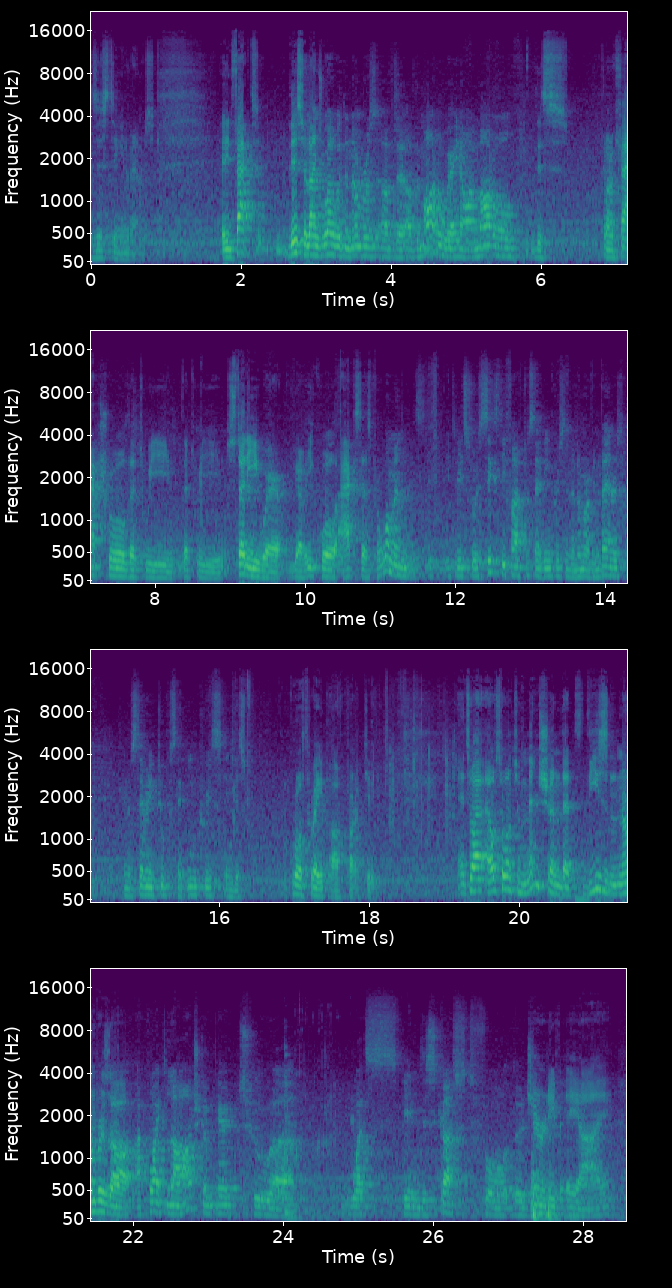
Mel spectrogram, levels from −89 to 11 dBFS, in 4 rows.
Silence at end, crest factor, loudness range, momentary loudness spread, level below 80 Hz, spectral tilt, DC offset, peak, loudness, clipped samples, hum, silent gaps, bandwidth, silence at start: 0 s; 18 dB; 7 LU; 18 LU; -52 dBFS; -5.5 dB/octave; under 0.1%; -10 dBFS; -27 LUFS; under 0.1%; none; none; 16 kHz; 0 s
